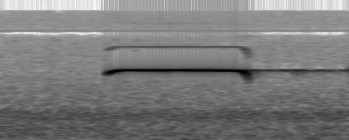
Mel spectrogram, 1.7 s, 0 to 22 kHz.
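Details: Wild hoary marmot on the Wonderland Trail at Mount Rainier in August 2012, whistling to others and warning of danger: a single loud, piercing, flat whistle lasting under a second, then quiet.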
